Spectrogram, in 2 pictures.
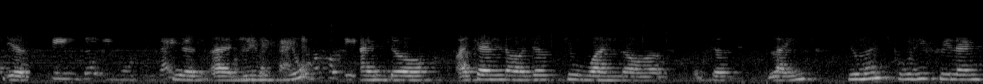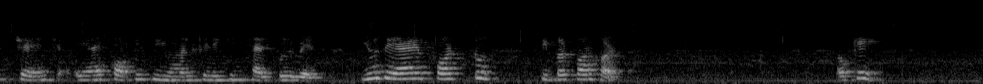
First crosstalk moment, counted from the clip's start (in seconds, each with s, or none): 1.7 s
